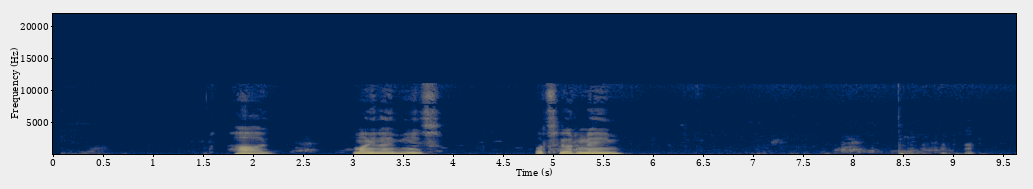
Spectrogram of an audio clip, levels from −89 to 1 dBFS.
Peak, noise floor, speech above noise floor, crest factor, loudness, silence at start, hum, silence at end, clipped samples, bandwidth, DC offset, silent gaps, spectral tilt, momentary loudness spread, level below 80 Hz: -14 dBFS; -81 dBFS; 50 dB; 22 dB; -32 LUFS; 1.8 s; none; 0.45 s; under 0.1%; 11.5 kHz; under 0.1%; none; -7.5 dB/octave; 25 LU; -54 dBFS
